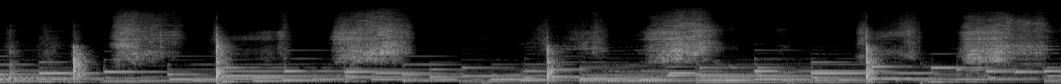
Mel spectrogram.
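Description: A chef's knife slicing a cucumber lengthwise on a bamboo cutting board: four drawn-out rasping slicing strokes a few seconds apart, with sharp knocks of the blade on the board between them. Soft instrumental music plays throughout.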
